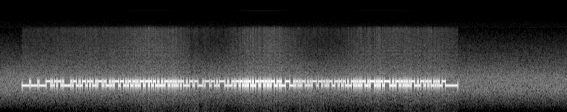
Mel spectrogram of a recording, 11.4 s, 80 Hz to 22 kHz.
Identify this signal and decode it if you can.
RTTY (45.45 baud, 170 Hz shift), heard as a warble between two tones, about 1100 Hz centre, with fading. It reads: ZALECENIA PARLAMENTU SA ZGODNE Z PRZESTARZALYM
